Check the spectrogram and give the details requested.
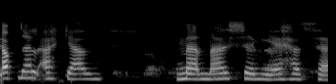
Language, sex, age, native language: Icelandic, female, 18-19, Polish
